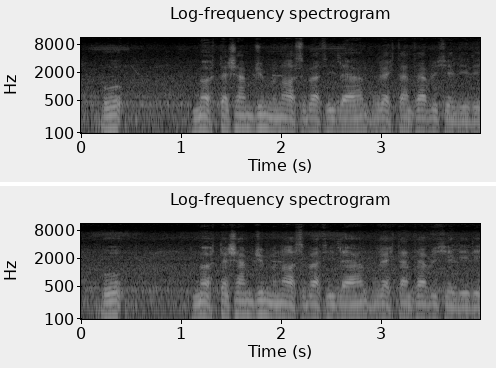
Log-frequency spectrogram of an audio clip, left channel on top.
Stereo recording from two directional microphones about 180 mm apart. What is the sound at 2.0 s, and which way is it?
Speech, 20° left (ahead or behind).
